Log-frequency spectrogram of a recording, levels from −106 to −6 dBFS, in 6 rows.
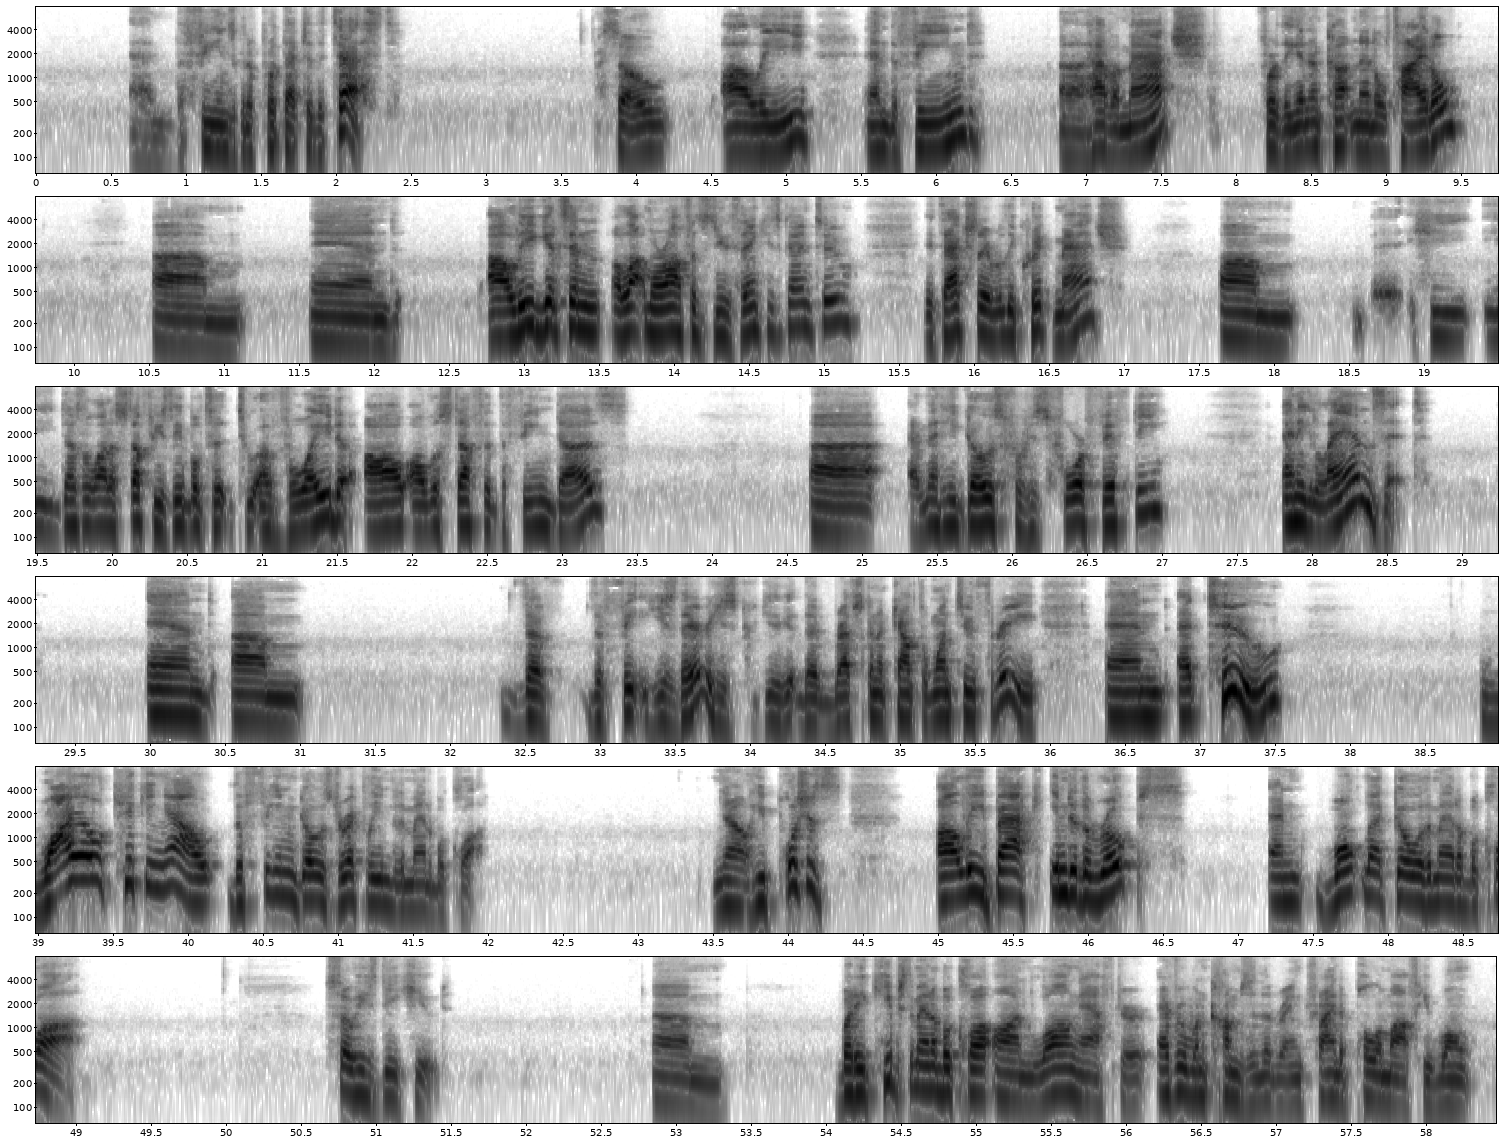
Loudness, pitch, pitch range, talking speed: -19 LUFS, 140 Hz, 125-160 Hz, 155 wpm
